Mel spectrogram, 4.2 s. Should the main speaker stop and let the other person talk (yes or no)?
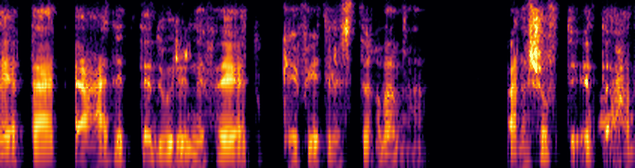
no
